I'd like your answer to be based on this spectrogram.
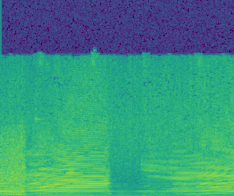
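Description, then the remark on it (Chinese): Three wild buffalo bellow angrily together in a loud, drawn-out, moo-like roar that dips in pitch partway through and then swells upward again, with no voices present. “三头野牛一起发出怒吼。”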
